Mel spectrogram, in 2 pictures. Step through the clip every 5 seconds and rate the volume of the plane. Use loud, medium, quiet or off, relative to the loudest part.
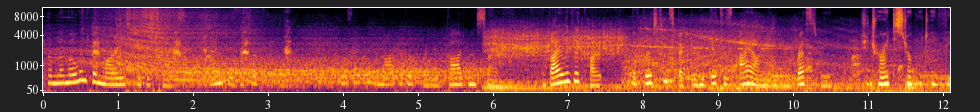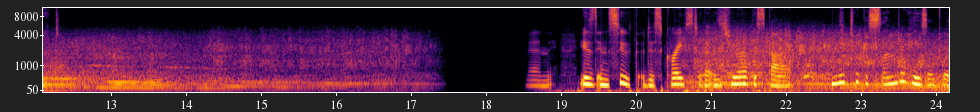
loud, loud, medium, quiet, medium.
